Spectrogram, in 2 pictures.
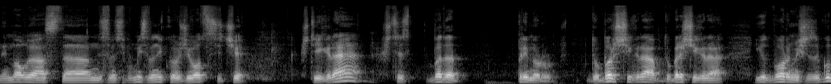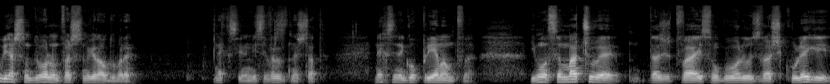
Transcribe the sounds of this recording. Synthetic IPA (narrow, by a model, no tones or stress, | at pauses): nɛmɔɡəasənɛsəmsipomislʲɛlˠnikʊjəvʒivɔt̪ə̥sit͡ʃɛʃt̪ɛiɡɾajəʃt̪ɛbəd̪ə | pɾimɛɾno̰ | d̪obəɾʃɛiɡɾad̪obɾɛʃɛiɡɾajəiod̪̚bɔɾəmiʃɛzɐɡubiaʃsəmd̪ovɔlɛnt̪vat͡ʃɛsəmiɡɾalˠd̪obɾɛ̰ | nɛkə̥sinɛmislʲɛvəɾzət̪nɛʃt̪at̪ə̥ | nɛkə̥sinɛɡɔpɾiɛməmt̪ova̰iməlˠsəmːat͡ʃovɛd̪aʒɛt̪ovaisəmɡovɔɾilˠizvaʃi̥kʰolɛɡ̟i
